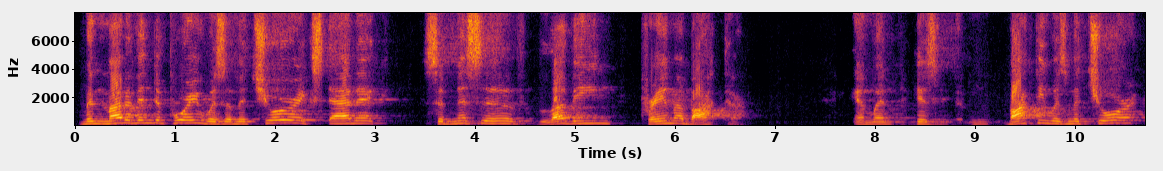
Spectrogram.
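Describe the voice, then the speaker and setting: Guy giving a spiritual talk, kinda high voice, keeps saying man, big echoey hall sound. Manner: animated, slangy, repeats phrases, calls listeners "man". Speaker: spiritual teacher. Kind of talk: casual live-stream talk.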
